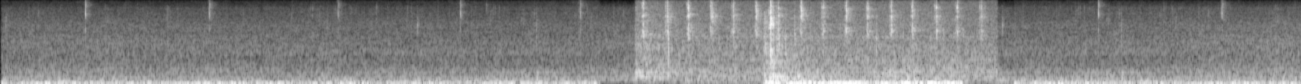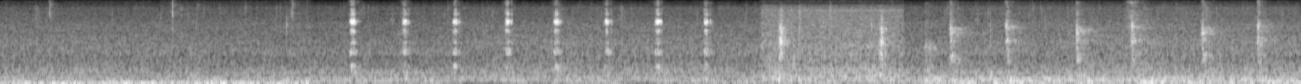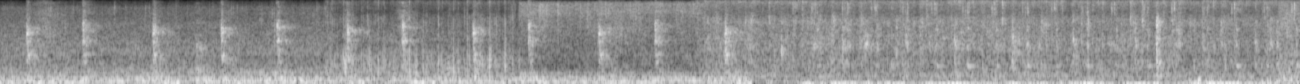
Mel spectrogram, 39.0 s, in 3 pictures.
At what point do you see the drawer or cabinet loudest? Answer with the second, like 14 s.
8 s.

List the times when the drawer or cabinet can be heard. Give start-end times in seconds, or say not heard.
7.6-9.7.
